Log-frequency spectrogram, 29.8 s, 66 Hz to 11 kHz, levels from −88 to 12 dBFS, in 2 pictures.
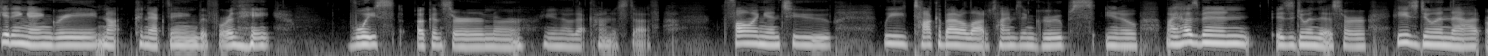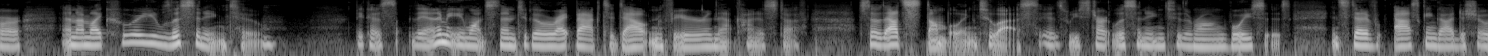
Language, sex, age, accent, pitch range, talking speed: English, female, 50-69, American, 165-190 Hz, 170 wpm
